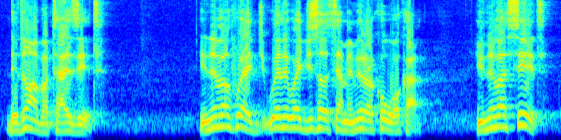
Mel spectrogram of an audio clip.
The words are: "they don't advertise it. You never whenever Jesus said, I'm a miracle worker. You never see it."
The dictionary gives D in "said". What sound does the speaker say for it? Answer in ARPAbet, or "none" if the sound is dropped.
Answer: none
